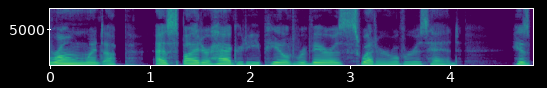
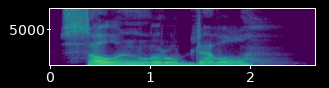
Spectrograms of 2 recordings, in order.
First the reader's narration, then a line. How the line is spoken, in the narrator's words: Roberts muttered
